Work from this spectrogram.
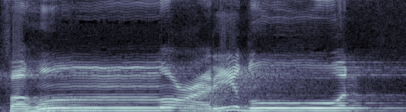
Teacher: میم ساکن کے بعد میم آیا ہے تو ادغام شفوی. اوکے غنّے کے ساتھ پڑھیں گے. دوسرا قاعدہ کیا ہے؟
